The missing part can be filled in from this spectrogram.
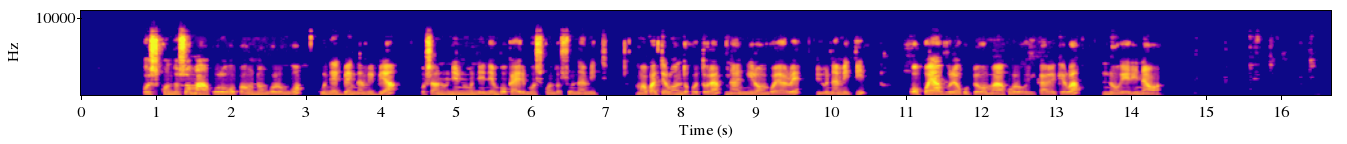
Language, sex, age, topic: Oshiwambo, female, 18-24, finance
